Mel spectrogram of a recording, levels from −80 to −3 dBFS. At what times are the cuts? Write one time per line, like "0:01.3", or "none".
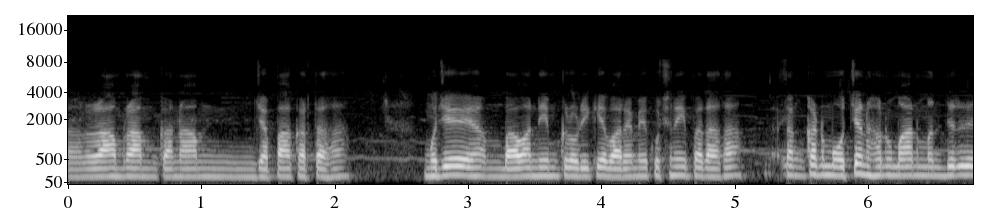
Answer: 0:05.3

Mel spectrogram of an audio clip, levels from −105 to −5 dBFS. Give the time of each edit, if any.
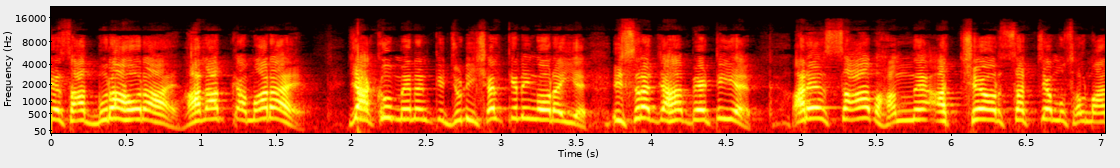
none

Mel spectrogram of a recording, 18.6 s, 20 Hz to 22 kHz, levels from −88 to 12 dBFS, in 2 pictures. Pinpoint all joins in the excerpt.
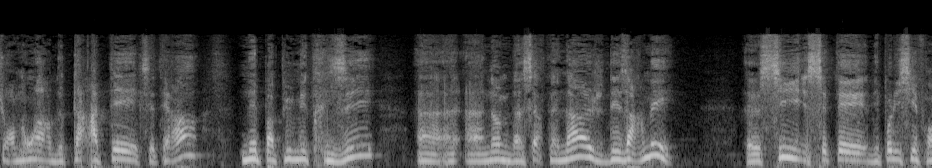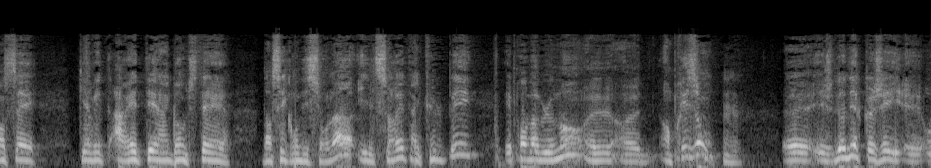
0:12.8

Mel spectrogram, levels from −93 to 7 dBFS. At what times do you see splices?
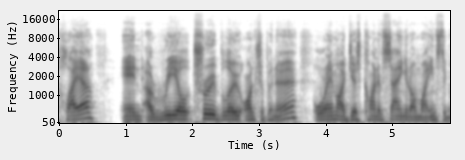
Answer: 0:01.3
0:03.8

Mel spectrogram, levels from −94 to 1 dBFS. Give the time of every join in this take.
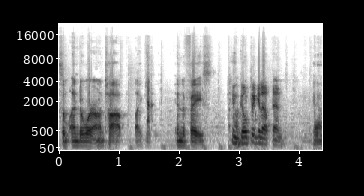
0:01.2

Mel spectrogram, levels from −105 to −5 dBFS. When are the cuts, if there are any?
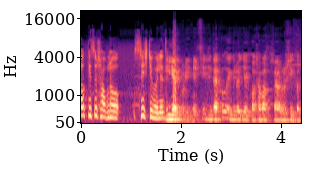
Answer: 0:01.7

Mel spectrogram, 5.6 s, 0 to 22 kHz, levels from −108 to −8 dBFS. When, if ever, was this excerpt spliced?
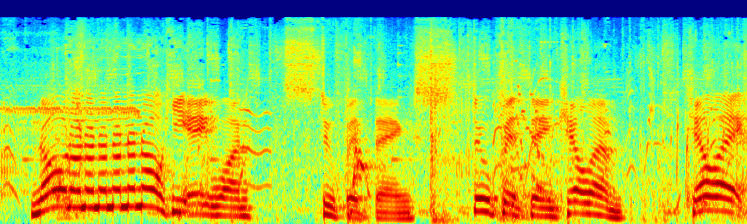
0:02.0

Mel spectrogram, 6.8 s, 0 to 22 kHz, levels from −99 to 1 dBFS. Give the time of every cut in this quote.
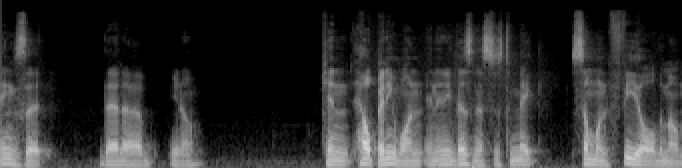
none

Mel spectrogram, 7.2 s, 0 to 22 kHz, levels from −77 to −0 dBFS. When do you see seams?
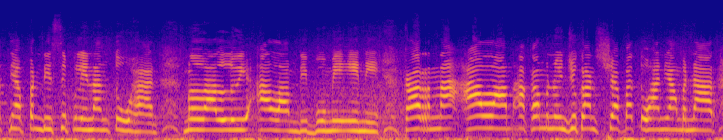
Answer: none

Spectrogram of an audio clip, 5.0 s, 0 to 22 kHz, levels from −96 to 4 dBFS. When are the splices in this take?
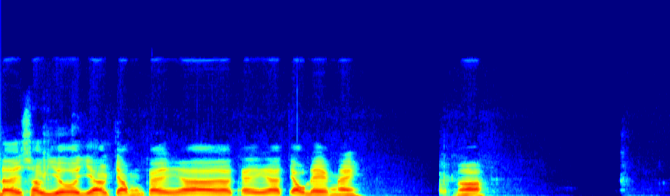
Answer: none

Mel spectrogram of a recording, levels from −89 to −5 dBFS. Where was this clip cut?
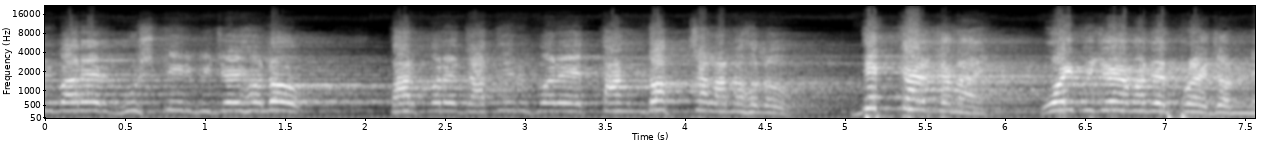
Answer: none

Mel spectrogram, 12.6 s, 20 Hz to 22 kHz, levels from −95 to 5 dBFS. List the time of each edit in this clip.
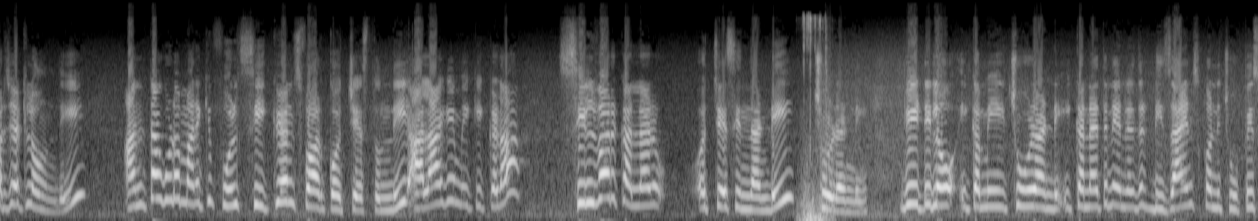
0:08.2

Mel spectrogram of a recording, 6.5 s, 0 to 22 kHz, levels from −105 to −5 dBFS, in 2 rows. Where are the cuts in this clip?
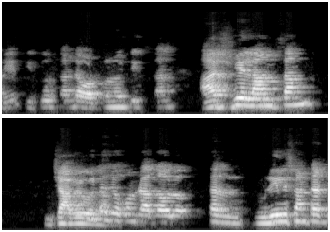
0:04.3

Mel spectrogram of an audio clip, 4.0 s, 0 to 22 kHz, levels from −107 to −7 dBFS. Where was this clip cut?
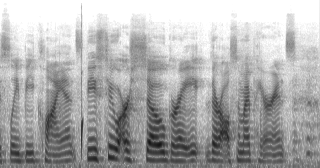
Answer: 0:00.9

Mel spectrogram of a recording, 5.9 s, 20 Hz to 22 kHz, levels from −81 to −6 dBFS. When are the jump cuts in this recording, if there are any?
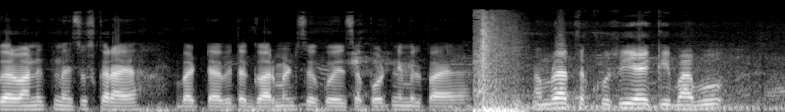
0:03.8

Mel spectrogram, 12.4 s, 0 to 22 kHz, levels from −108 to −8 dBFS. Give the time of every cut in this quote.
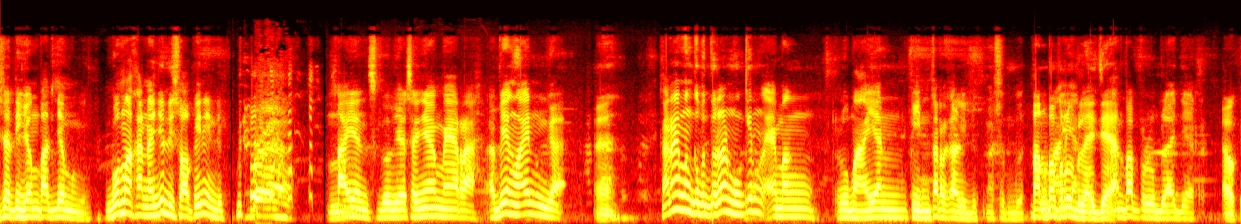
0:03.2

